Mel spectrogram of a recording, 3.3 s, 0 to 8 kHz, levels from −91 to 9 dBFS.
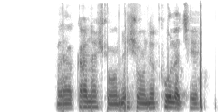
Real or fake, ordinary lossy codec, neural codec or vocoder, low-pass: fake; AAC, 32 kbps; codec, 44.1 kHz, 7.8 kbps, DAC; 7.2 kHz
